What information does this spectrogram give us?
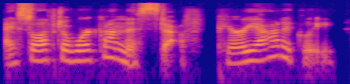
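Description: A woman hosting her own podcast as a weight loss coach, a little hoarse from a sore throat, talking in a chatty, candid way. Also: a little high, a little fast. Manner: chatty, candid, uses filler words. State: hoarse, recovering from strep throat. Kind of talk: casual podcast monologue.

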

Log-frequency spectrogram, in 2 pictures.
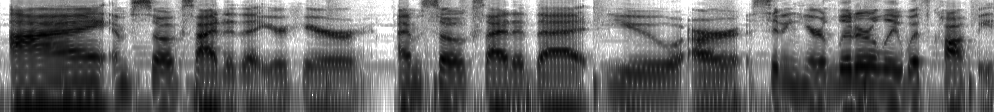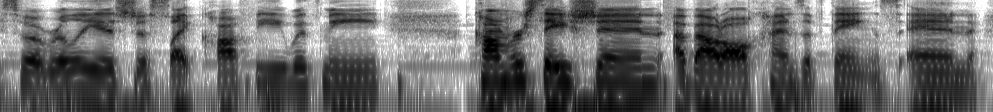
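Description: A woman's voice: fairly low pitch, normal speed, bright, forceful tone, clean tone, faint music behind. A woman, eagerly hosting a casual interview chat. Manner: eager, enthusiastic, chatty. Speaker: podcast host.

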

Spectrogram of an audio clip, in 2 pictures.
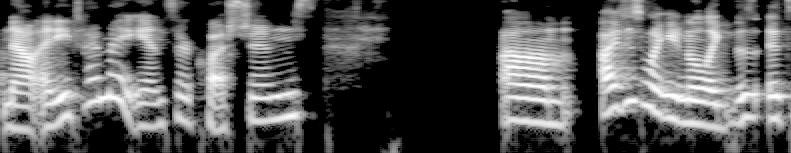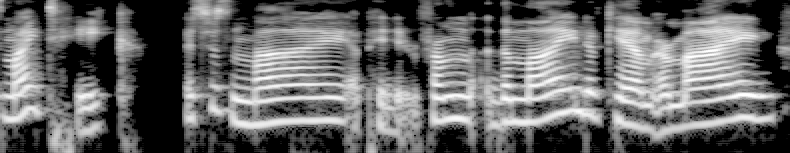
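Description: A woman in her thirties hosting a casual solo podcast, stuffed up from a cold, chatty and upbeat with lots of fillers. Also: medium pitch. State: congested from a cold. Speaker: podcast host.

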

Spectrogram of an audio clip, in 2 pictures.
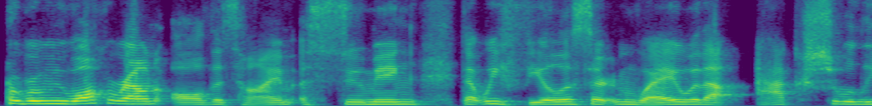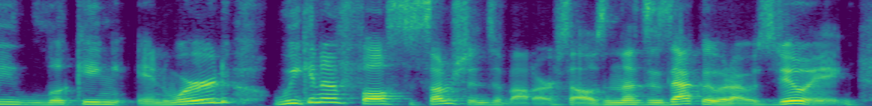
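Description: A young woman with a raspy, somewhat deep voice, hosting her own coaching podcast in a blunt, direct, casual way. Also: lively intonation, brisk, hardly any pauses. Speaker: podcast host and life coach. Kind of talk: casual solo podcast monologue.

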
